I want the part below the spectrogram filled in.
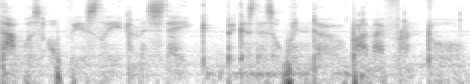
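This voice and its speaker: Whispering at a moderate pace, a woman's loudness swings widely against noticeable background noise. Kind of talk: ASMR story reading of scary Reddit stories to camera.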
